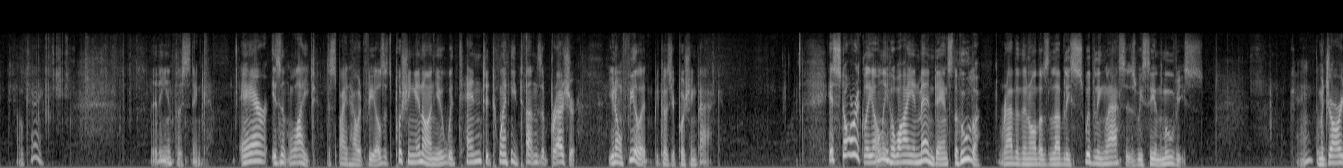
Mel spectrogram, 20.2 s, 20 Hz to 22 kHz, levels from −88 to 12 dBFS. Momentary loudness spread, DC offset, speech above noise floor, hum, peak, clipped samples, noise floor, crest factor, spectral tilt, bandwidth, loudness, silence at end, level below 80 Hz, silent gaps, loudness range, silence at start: 20 LU; 0.7%; 36 dB; none; -2 dBFS; under 0.1%; -55 dBFS; 18 dB; -5.5 dB/octave; 10 kHz; -19 LUFS; 0 s; -52 dBFS; none; 6 LU; 0.3 s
